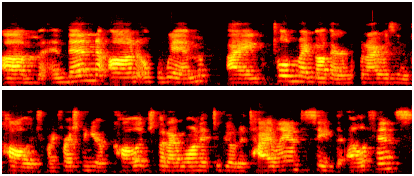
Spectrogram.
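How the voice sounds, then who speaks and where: A woman with an American accent and a normal speaking voice talks at a moderate pace in a medium pitch, with fairly even intonation, hardly any pauses and big swings in loudness. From Pittsburgh, Pennsylvania. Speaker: preschool director. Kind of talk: casual interview chat.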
